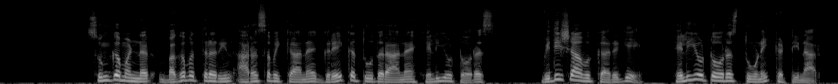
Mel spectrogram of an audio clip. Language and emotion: Tamil, neutral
